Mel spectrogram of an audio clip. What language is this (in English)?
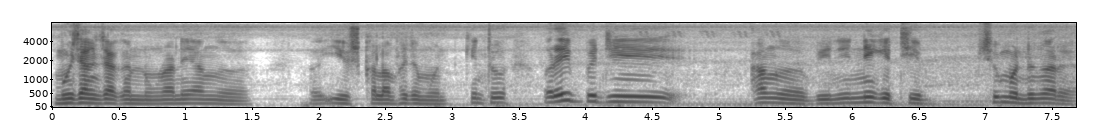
Bodo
